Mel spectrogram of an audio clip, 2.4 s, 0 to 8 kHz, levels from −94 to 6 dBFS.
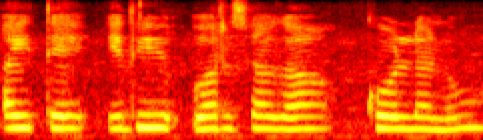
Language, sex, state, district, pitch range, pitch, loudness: Telugu, female, Andhra Pradesh, Visakhapatnam, 255-270 Hz, 260 Hz, -16 LUFS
